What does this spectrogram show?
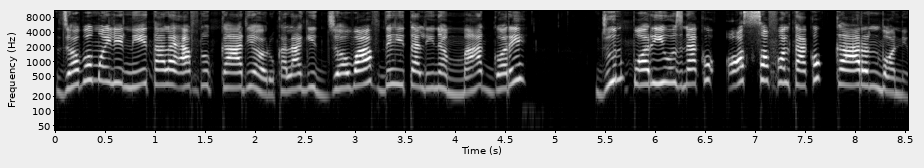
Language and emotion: Nepali, angry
